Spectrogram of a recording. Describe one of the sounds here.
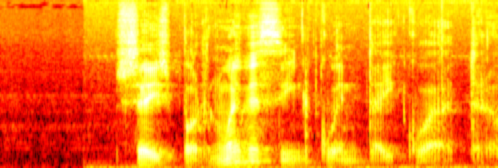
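A man speaks quietly indoors.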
